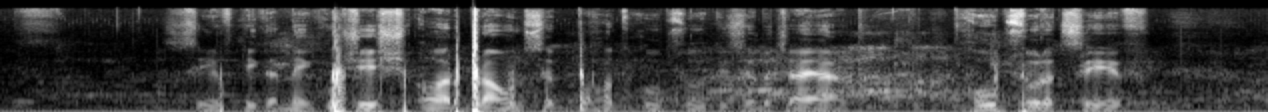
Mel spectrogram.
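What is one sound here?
Men in a small crowd talk and exclaim loudly nearby.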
